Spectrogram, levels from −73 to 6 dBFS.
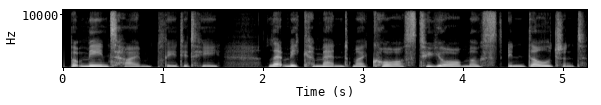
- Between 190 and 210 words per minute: No, average, 150 wpm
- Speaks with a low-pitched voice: No, medium, 185 Hz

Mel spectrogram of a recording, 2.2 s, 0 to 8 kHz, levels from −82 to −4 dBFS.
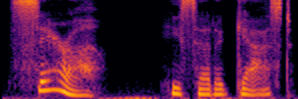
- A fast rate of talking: No, slow, 105 wpm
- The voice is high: No, medium, 175 Hz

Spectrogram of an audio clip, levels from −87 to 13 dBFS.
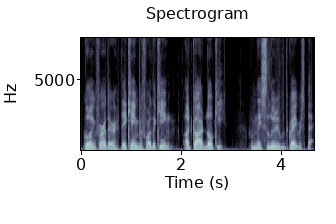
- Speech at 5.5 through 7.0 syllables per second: Yes, 6.1 syllables/s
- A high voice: No, low, 130 Hz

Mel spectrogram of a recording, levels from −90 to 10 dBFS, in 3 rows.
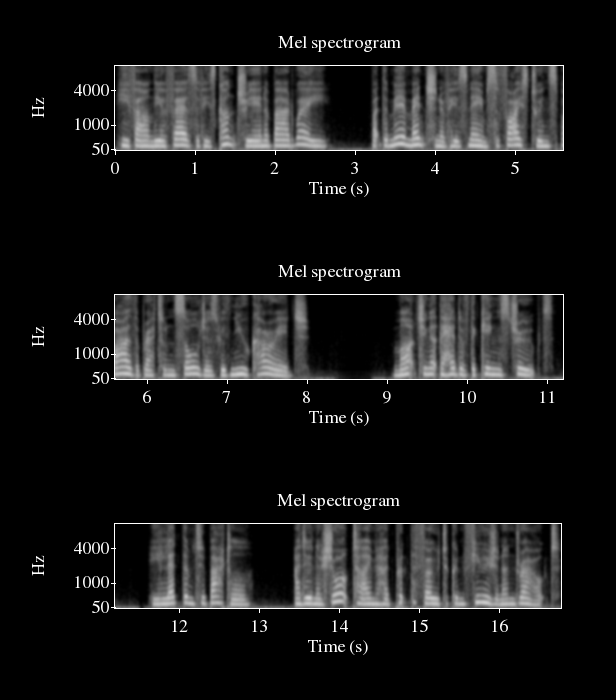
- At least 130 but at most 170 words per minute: No, average, 190 wpm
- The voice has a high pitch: Yes, high, 210 Hz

